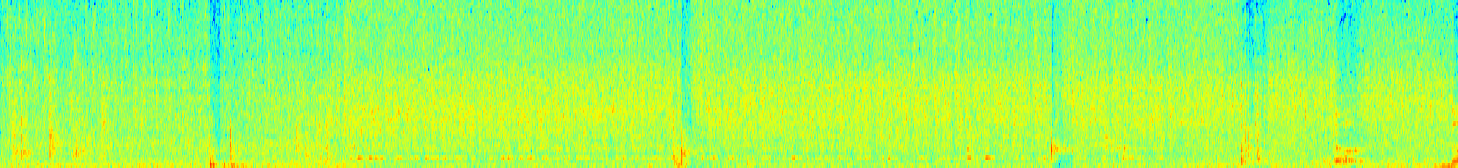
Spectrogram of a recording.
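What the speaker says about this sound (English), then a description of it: "So potatoes are going in, then we're gonna chop that stuff down, but first hit it with a little salt and pepper and stir that around" Potatoes seasoned with salt and pepper fry loudly in a pan, a dense continuous sizzle under a low hum, with a few sharp scrapes and knocks of stirring.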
